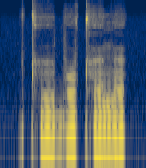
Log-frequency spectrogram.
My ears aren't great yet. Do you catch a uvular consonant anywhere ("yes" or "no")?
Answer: no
